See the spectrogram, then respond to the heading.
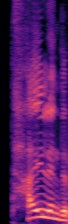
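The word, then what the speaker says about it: Thailand: 읽어야 될 것 같죠 th 가 있기 때문에 그렇지 않습니다 타일랜드 라고 읽어 주셔야 되요 타일랜드 타일랜드 라고 이거 주셔야 됩니다 사이렌 드 아닙니다 그리고 그 다음에는 러시아의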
